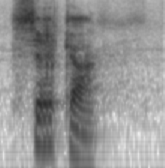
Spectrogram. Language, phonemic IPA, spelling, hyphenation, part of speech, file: Dutch, /ˈsɪr.kaː/, circa, cir‧ca, preposition / adverb, Nl-circa.ogg
- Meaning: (preposition) circa: about, approximately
